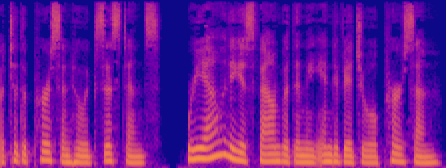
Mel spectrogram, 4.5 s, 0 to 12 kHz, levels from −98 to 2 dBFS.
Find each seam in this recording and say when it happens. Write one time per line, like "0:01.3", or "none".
0:01.7

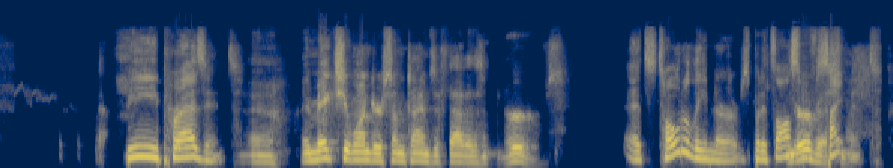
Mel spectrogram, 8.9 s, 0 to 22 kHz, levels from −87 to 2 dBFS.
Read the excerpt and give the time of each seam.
none

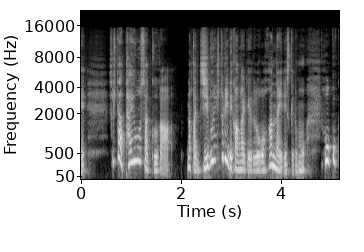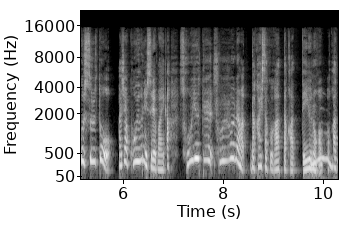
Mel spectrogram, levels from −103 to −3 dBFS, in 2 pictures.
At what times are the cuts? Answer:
0:04.8

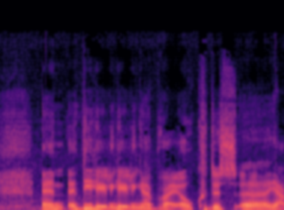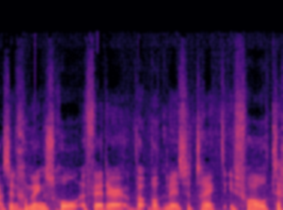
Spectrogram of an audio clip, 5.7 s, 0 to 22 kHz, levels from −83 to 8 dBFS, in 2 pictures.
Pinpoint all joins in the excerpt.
0:01.2
0:03.0

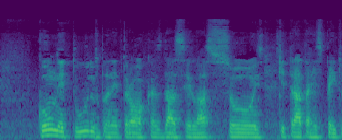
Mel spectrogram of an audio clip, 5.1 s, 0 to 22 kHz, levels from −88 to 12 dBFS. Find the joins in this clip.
0:01.4
0:01.8
0:04.1

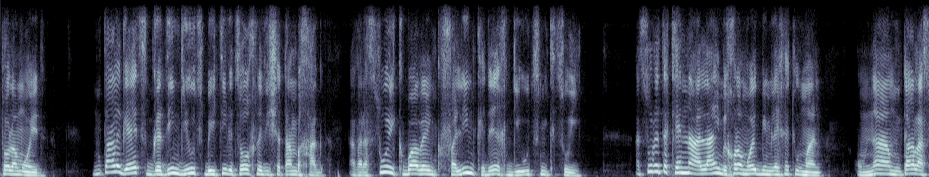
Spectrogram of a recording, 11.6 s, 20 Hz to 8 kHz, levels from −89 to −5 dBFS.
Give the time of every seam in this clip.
none

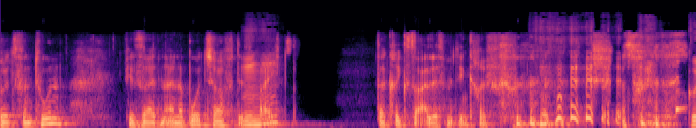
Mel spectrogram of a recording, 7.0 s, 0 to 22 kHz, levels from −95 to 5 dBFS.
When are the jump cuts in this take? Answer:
none

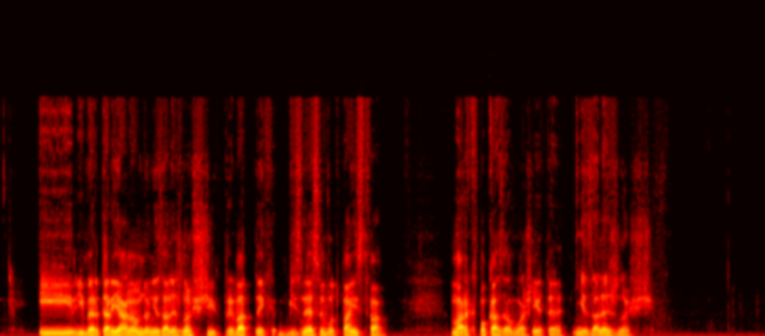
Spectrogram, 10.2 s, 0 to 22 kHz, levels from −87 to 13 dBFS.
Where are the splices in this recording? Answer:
0:01.9
0:02.9
0:06.3
0:07.6

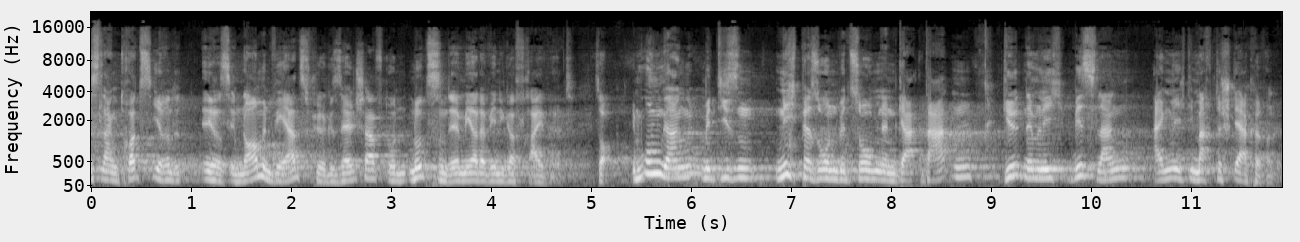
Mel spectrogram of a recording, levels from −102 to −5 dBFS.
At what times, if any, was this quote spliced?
0:05.0

